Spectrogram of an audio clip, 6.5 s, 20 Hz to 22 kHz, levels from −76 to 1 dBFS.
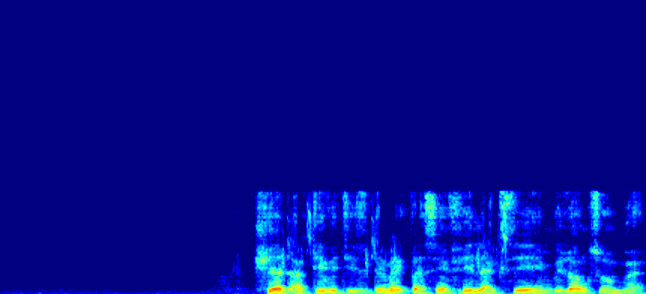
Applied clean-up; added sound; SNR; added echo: neural separator model SepFormer DNS4.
